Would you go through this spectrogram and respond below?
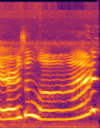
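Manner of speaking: giggly, high, talking through laughter, drawn-out. Settling down after gushing over Slug, ready to answer, laughing.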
